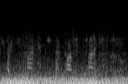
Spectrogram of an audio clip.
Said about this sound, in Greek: Φωτιά ξεσπάει στον κινητήρα αεροπλάνου της American Airlines που μόλις έχει απογειωθεί από το Γάιο. Σύμφωνα με το πιο πιθανό σενάριο, ένα πτηνό μπήκε στην τουρμπίνα λίγο μετά την απογείωση με αποτέλεσμα να προκληθεί φωτιά.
